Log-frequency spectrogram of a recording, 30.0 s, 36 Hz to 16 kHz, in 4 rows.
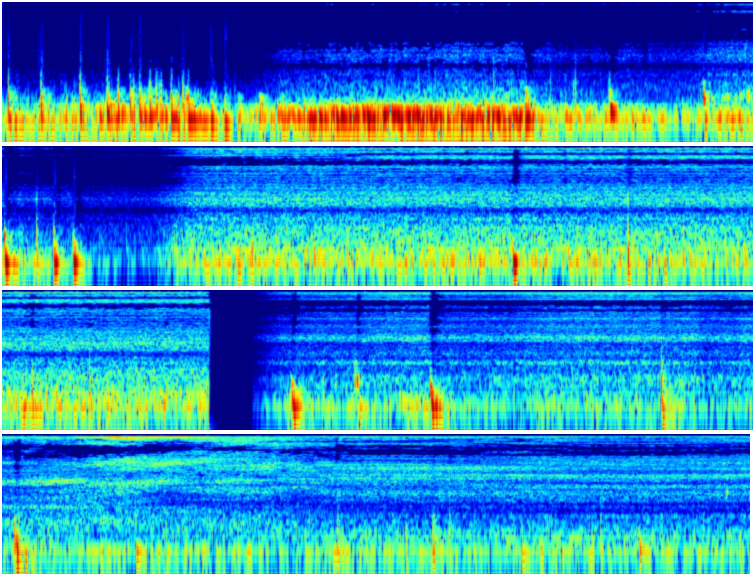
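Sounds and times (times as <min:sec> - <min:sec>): low throbbing machine hum: 0:00.0 - 0:30.0
hiss: 0:09.1 - 0:30.0.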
